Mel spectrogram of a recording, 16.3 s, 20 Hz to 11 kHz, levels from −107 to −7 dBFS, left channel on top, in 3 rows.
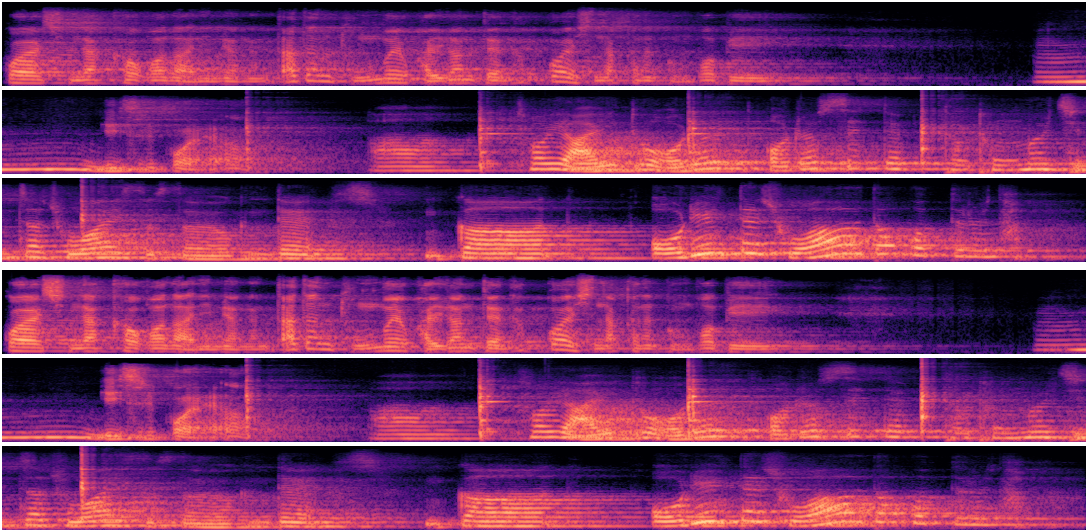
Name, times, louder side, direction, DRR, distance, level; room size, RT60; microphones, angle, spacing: voice 1, 0.0-3.9 5.9-6.8, right 3 dB, 70° right, 8 dB, 1.8 m, -34 dB
voice 2, 5.2-6.0 7.3-7.7 8.0-12.4 12.9-13.6 14.1-15.9, left 1 dB, 75° left, 5 dB, 3.1 m, -27 dB
sound 1, 6.6-6.7 7.8-8.1 8.8-9.0 10.0-10.1 11.2-11.3, right 6 dB, 40° right, 0.8 m, -30 dB
29.0 x 19.5 x 9.6 m, 1.5 s
head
